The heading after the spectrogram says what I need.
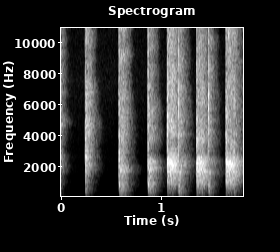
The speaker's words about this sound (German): Wollen wir eigentlich, wollen wir eigentlich ganz kurz, ich hab's mir überlegt, äh, wollen wir eigentlich mal ganz kurz einen Applaus machen?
